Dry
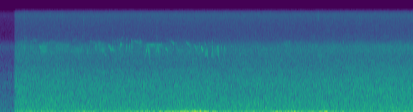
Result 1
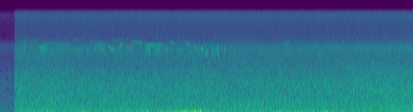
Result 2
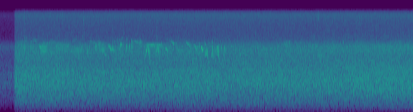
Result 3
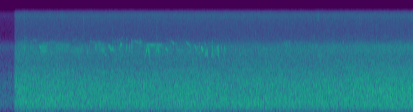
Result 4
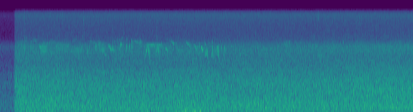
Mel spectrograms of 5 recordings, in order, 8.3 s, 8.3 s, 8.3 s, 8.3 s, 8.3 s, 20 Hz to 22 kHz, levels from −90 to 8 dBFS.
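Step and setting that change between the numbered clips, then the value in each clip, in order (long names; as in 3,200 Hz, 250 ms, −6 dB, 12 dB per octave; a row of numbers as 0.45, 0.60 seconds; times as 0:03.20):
high-pass filter, corner frequency: 44, 1,300, 300, 120 Hertz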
